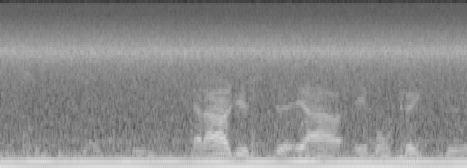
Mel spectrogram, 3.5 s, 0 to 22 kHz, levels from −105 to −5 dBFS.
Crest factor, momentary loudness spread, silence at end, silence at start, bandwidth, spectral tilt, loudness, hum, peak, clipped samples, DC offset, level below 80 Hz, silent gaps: 14 dB; 2 LU; 0 s; 0 s; over 20 kHz; -4 dB/octave; -21 LUFS; 60 Hz at -25 dBFS; -8 dBFS; under 0.1%; 3%; -24 dBFS; none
